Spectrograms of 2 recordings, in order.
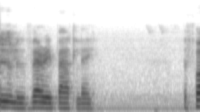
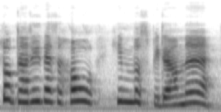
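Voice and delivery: put-on excited boy; 11 semitones higher, 6 dB louder than usual. Boy finds dog's hole.

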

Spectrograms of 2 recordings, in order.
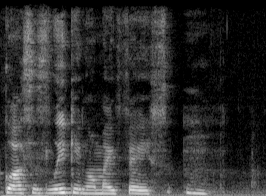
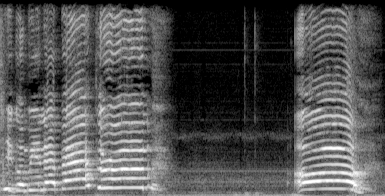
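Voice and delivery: high, raised voice against the coming scare; staying loud; 6 semitones higher than usual. Real, not acted. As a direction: wail nervously to brace for a scare. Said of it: "just stay loud so when it".

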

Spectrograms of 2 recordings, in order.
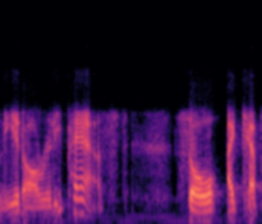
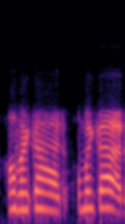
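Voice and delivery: high, louder retold outburst; worked-up exclaiming; 14 semitones higher, 5 dB louder than usual. Girlfriend exclaims after waking up screaming, high and worked up. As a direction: imitate a friend reeling from a fright. Friend just woke up screaming.

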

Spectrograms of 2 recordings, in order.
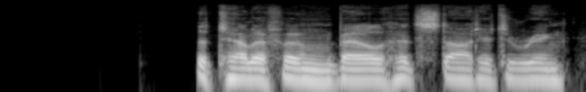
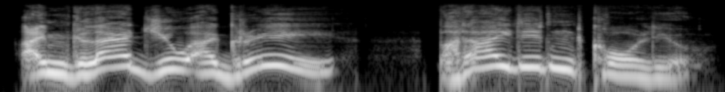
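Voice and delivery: grand regal lady, pitched high and louder; rich royal voice; 7 semitones higher, 3 dB louder, slower than usual. Acted. The Rani greeting Will on the phone, rich and regal. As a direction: sound like a queen condescending down the phone. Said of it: "the rich royal voice".

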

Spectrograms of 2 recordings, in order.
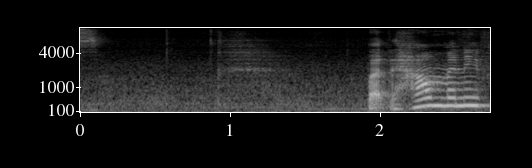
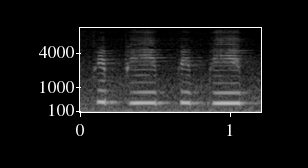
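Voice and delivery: chick peeps; 8 semitones higher, faster than usual. Pretend. Teacher voices chick for children.

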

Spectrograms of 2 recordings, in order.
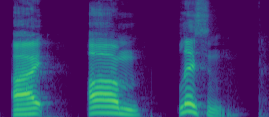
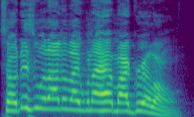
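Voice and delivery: louder and higher, half shouting; loud higher reaction while looking at the photo; loud outburst; 5 semitones higher, 9 dB louder than usual. Real, not acted. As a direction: blurt it out loud at the picture.

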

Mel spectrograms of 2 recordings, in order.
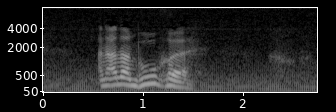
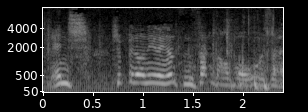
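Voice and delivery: higher, louder irritated complaint; irritated snap; 6 semitones higher, 5 dB louder than usual. Acted. Crook snapping at partner for throwing sand, irritated. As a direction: snap at your clumsy partner.

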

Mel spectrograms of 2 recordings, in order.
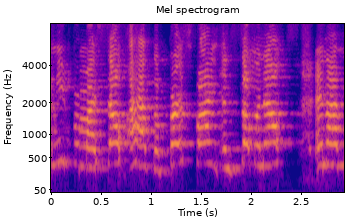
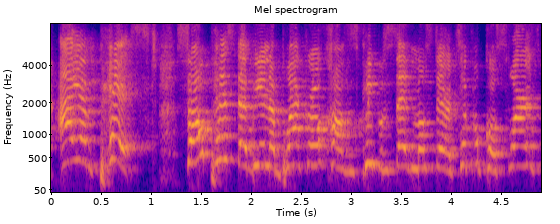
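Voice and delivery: raised, fiery slam-poem anger; angry outburst; 4 dB louder than usual. Acted. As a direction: burst out after holding back. Poem erupts after "not angry.

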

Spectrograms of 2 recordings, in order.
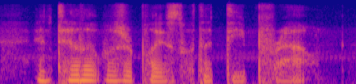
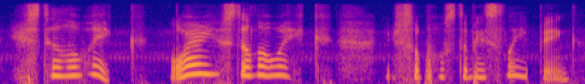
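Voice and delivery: much higher, loud surprised squeal; 11 semitones higher, 4 dB louder than usual. A narrator's reading. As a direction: blurt it out in startled surprise. Star surprised he's awake.

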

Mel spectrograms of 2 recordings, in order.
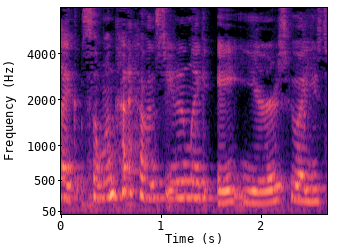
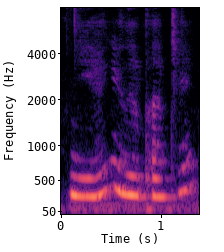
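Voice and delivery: cooing at a pet; 6 semitones higher, 8 dB quieter than usual. Real, not acted. Cooing at the kitten.

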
